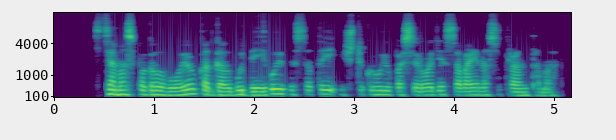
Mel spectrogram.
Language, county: Lithuanian, Kaunas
